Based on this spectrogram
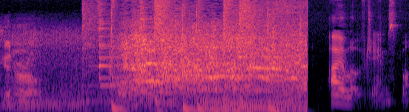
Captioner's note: laugh track and sitcom music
